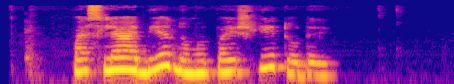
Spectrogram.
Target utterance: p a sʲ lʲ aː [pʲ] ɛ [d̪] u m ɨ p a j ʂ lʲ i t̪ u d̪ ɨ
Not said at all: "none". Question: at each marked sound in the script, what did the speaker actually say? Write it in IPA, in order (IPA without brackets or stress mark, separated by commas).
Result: bʲ, d̪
